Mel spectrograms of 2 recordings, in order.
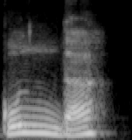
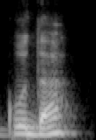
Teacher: I'm not saying kuda, because in theory this should be a nda. This is not just da; it's a prenasal nda.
